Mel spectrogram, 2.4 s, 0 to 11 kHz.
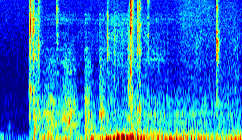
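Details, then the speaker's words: Daimler XJ40 that broke down on the highway in the rain, cause unknown (possibly heat suspected): brief starter whirr, catches at once and settles to a steady low rumble; clean start, mystery unresolved. "fires back up perfectly so um i don't know mystery continues"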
